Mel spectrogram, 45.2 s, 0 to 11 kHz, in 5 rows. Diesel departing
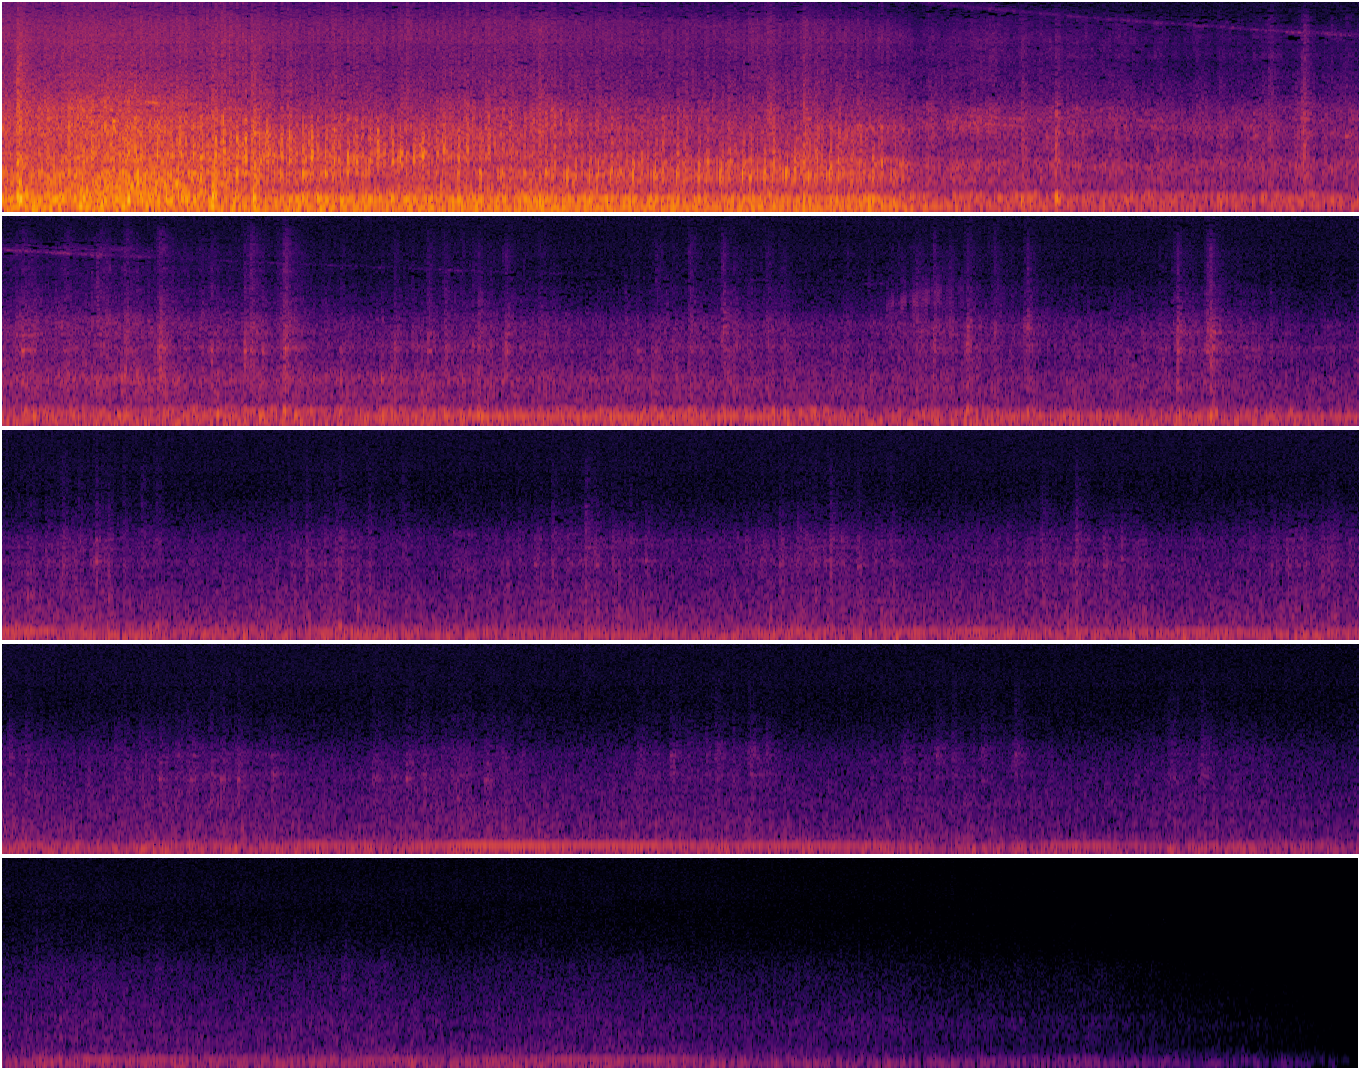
0.0s 13.8s

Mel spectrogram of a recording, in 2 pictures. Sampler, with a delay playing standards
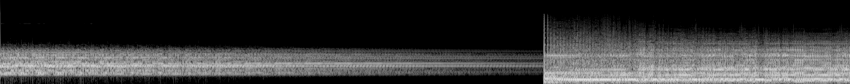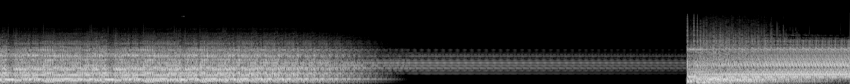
5.4s 12.4s, 15.4s 17.0s

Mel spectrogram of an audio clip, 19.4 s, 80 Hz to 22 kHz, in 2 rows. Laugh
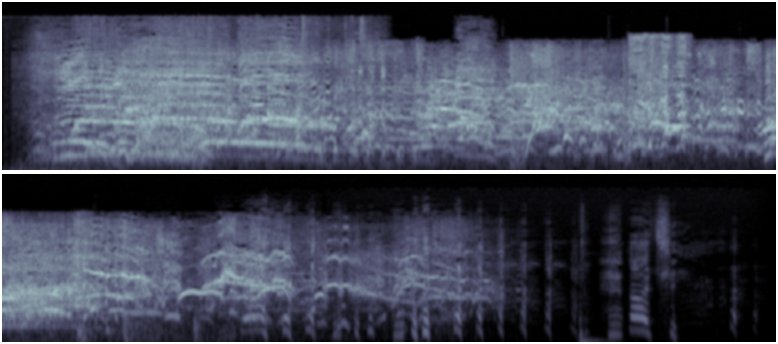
3.4s 5.4s, 7.0s 9.7s, 12.9s 19.3s

